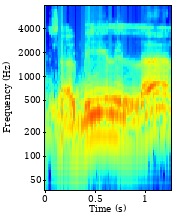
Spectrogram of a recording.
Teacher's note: sabilillah lafzul Allah dibaca tarqiq, dibaca tipis, ya. Karena bertemu dengan huruf yang berbaris kasrah.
